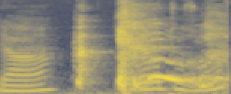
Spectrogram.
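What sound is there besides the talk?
sneeze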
